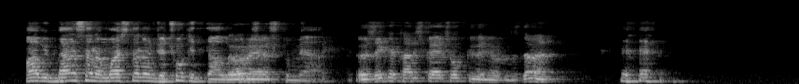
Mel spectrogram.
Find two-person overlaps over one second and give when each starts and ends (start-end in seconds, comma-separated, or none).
none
